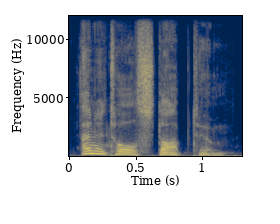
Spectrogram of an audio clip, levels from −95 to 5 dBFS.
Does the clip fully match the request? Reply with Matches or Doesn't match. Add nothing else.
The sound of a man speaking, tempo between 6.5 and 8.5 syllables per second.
Matches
